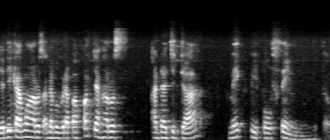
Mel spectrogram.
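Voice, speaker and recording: Very fast speech in an Indonesian accent, with ordinary pitch variation. The loudness swings widely. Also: man, fairly high pitch for a man. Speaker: speech contest judge. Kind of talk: feedback interview.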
